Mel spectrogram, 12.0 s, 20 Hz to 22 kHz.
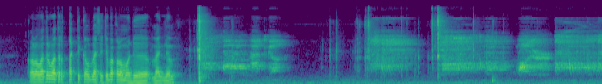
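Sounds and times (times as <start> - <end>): toy electronic sound effects: 7.4 - 12.0.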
